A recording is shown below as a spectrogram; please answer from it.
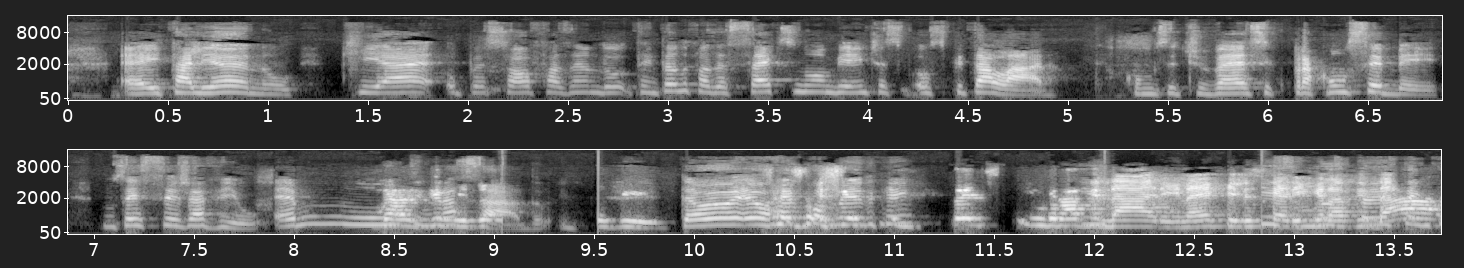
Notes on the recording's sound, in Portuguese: A conversa foi gravada ao vivo pelo meu Instagram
